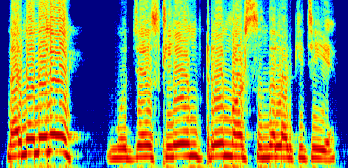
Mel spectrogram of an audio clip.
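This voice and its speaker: A man's voice: high-pitched, animated, fairly quick, clear, resonant tone, no room sound, poor audio. A man voicing a stubborn, argumentative young man in a cartoon who insists on a slim bride. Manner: whiny, argumentative. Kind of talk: Hindi cartoon dubbing.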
